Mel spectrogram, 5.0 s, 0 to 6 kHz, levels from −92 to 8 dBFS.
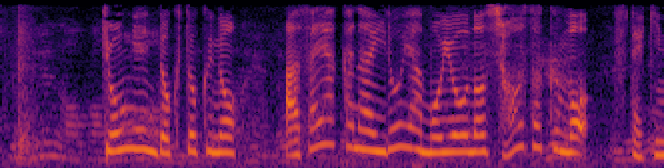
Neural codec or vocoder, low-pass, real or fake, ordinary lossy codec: none; 5.4 kHz; real; none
